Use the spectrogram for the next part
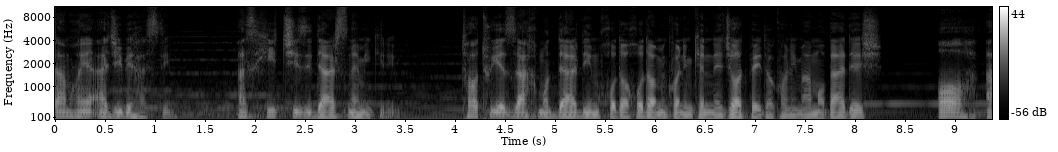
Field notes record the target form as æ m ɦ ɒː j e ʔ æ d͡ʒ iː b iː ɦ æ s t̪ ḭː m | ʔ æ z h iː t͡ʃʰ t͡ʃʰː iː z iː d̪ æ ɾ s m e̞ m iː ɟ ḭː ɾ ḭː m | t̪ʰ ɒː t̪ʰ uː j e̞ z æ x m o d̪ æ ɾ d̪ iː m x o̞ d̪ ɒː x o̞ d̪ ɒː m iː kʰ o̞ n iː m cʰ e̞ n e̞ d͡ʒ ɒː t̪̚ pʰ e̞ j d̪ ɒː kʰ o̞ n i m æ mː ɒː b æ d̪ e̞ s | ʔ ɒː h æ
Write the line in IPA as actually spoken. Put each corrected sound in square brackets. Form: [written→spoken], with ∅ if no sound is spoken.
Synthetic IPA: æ m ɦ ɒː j e ʔ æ d͡ʒ iː b iː ɦ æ s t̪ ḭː m | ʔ æ z h iː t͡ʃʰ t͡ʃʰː iː z iː d̪ æ ɾ s [m→n] e̞ m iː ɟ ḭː ɾ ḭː m | t̪ʰ ɒː t̪ʰ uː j e̞ z æ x m o d̪ æ ɾ d̪ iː m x o̞ d̪ ɒː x o̞ d̪ ɒː m iː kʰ o̞ n iː m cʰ e̞ n e̞ d͡ʒ ɒː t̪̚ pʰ e̞ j d̪ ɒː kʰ o̞ n [i→iː] m æ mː ɒː b æ d̪ e̞ [s→ʃ] | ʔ ɒː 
